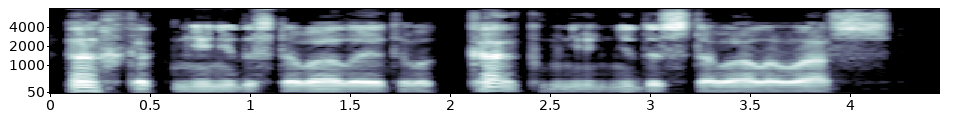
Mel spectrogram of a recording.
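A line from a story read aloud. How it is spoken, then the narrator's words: Whisper. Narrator (Russian): А он шептал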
